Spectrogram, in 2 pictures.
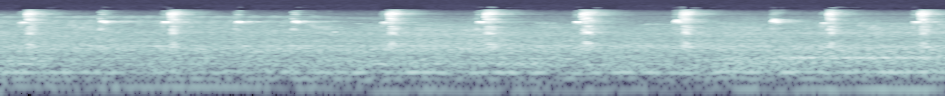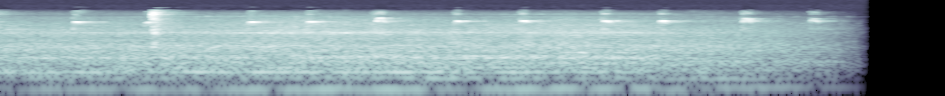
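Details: A young red squirrel in a backyard barks for unknown reasons in sharp, high, clicking notes repeated about twice a second over a steady hum.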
